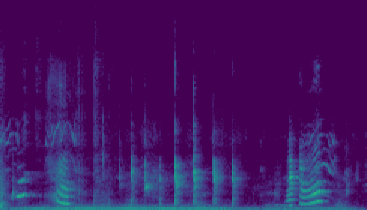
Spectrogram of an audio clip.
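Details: Rose-ringed parakeet at play and feeding, mixing grating, downward-sweeping screeches with chattering, speech-like syllables, while a low droning hum runs underneath.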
